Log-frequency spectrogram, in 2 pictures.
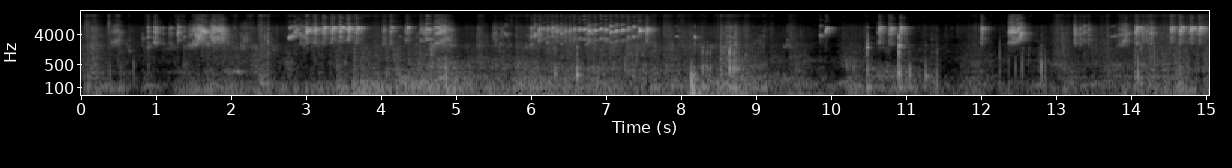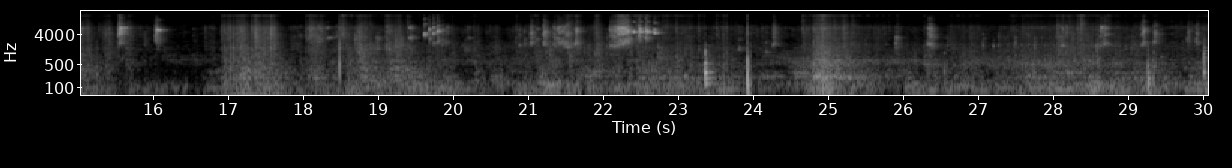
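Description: Java sparrows chirping in bursts, with wing flutters and rustles in between.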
